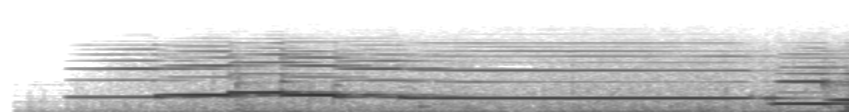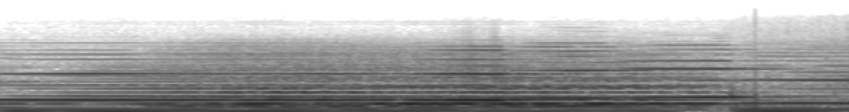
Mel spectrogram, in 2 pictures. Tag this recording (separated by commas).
Music, Wind instrument, outside, urban or man-made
